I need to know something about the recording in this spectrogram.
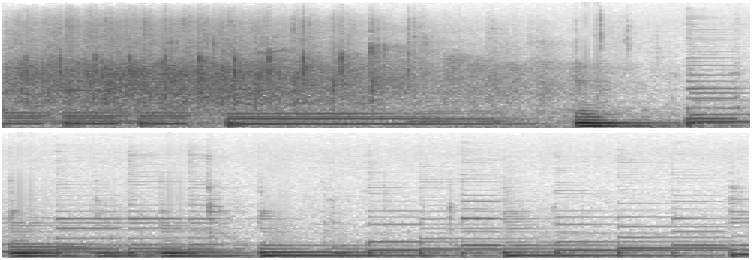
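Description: A theatre audience at the Teatro João Caetano applauds with dense, steady clapping over sustained instrumental chords for the first four seconds. The clapping then fades and the music carries on alone with distinct plucked notes.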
